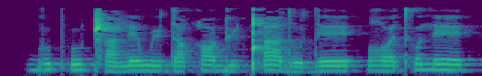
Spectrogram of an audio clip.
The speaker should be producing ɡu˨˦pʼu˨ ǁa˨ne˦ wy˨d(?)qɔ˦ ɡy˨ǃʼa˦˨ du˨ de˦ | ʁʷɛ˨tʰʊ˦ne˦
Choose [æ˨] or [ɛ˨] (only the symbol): ɛ˨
